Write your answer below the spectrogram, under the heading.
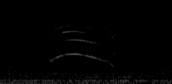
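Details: Domestic cat in a household with a mother cat and her kittens: a single clear meow, rising then falling, about half a second long, in a quiet indoor room.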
